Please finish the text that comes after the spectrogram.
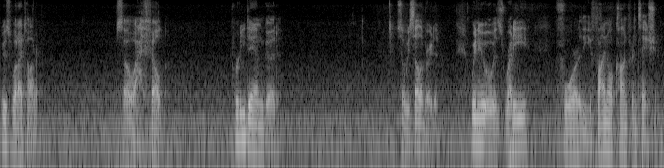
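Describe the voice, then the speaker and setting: A man's voice: sing-song, takes it slowly, vocal fry, long pauses, darkish tone, exaggerated voice. A man voicing a jaded, hard-drinking assassin recording his memoirs in a wry, profane, self-deprecating, rambling confession for an audio roleplay. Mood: animated, boastful. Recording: audible hiss and low rumble.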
